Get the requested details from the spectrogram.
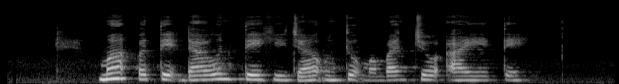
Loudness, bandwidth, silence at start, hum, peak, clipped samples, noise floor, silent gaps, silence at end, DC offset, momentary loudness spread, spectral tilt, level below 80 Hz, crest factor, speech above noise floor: -23 LUFS; 11 kHz; 1 s; none; -4 dBFS; under 0.1%; -60 dBFS; none; 0.95 s; under 0.1%; 13 LU; -6 dB/octave; -68 dBFS; 18 dB; 38 dB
